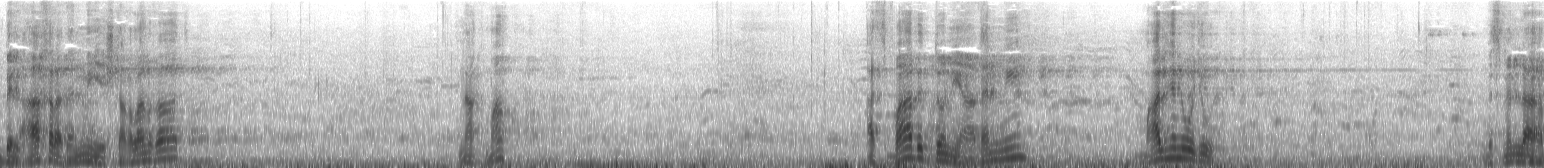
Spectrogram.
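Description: An elderly man speaks with feeling into a microphone, his voice echoing in a large hall, in drawn-out, chanting phrases with pauses between them.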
